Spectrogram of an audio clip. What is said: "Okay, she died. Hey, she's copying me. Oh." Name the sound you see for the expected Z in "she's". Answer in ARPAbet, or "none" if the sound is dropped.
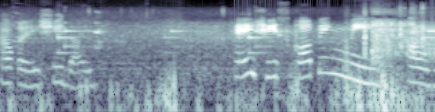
S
